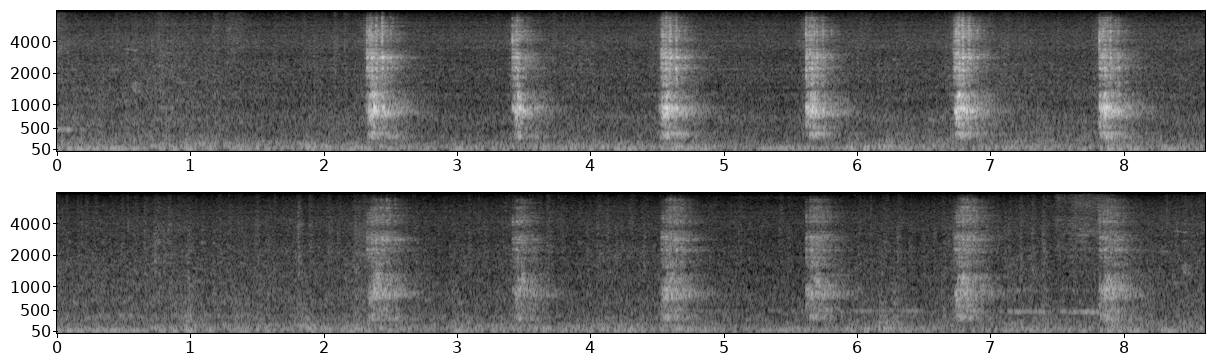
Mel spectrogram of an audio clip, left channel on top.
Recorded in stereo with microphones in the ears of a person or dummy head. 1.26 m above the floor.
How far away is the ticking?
About 2.5 m.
